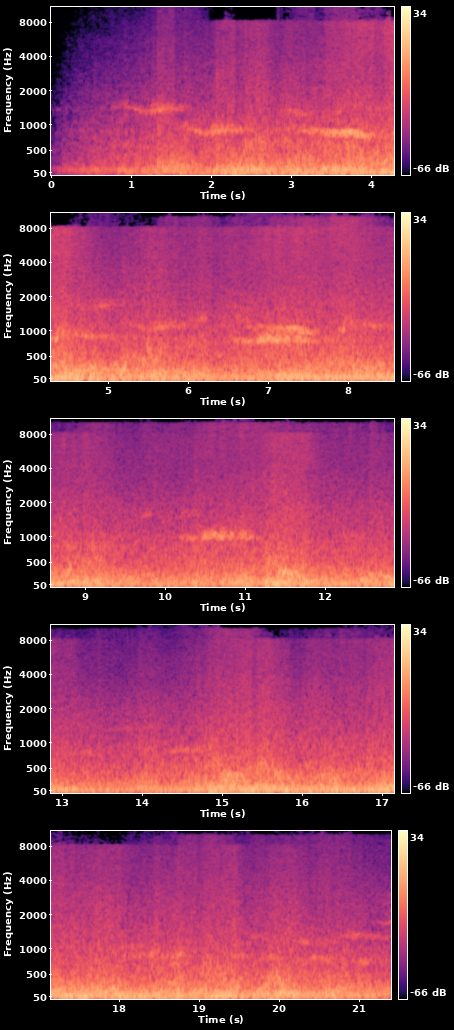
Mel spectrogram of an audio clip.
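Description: A low, rumbling wash of noise like wind or surf, fading in from silence over the first two seconds and then holding steady and loud, with faint brief tones showing through it now and then.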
